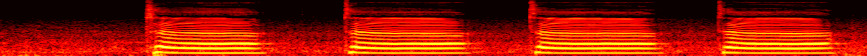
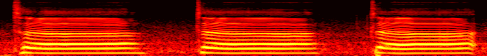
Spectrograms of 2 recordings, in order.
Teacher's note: اس میں ایک ایئری ساؤنڈ آئے گی، یعنی کہ ہماری جو ساؤنڈ ہے اس کے ساتھ ساتھ ہماری جو ایئر ہے وہ بھی ریلیز ہوگی، جیسے کہ یہ والی جو ساؤنڈ ہے یہ میں زیادہ کر کے بتا رہی ہوں، اتنی زیادہ نہیں ہوگی، لیکن اس طرح کی کچھ ساؤنڈ آنی چاہیے، ٹھیک ہے؟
